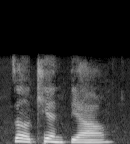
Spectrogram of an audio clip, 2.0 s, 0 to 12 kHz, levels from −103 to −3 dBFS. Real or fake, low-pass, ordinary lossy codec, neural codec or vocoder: fake; 7.2 kHz; AAC, 64 kbps; codec, 16 kHz, 4 kbps, FreqCodec, larger model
